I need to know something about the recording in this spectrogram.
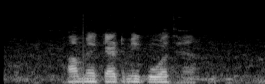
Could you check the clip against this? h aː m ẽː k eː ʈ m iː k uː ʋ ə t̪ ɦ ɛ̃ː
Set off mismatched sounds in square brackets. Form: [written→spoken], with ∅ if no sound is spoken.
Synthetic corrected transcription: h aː m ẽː k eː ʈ m iː k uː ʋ ə t̪ ɦ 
